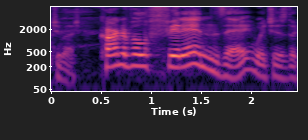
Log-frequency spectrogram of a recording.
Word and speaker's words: Firenze: Carnival Firenze, which is the correct pronunciation by my understanding, formerly Costa Firenze.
